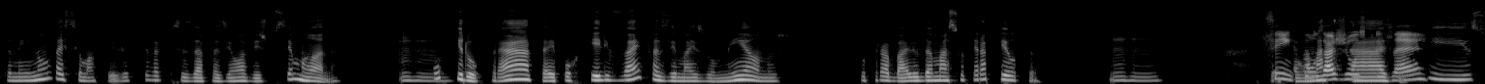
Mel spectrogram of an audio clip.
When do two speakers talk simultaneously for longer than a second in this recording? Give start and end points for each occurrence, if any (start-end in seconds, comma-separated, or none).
12.7-14.2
